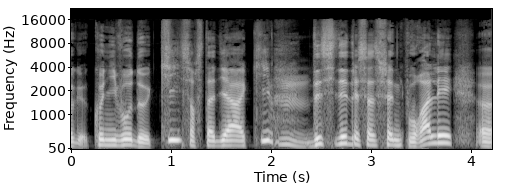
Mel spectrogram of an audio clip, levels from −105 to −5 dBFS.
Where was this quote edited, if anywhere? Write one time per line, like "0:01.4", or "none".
0:01.1
0:02.0
0:02.8
0:03.3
